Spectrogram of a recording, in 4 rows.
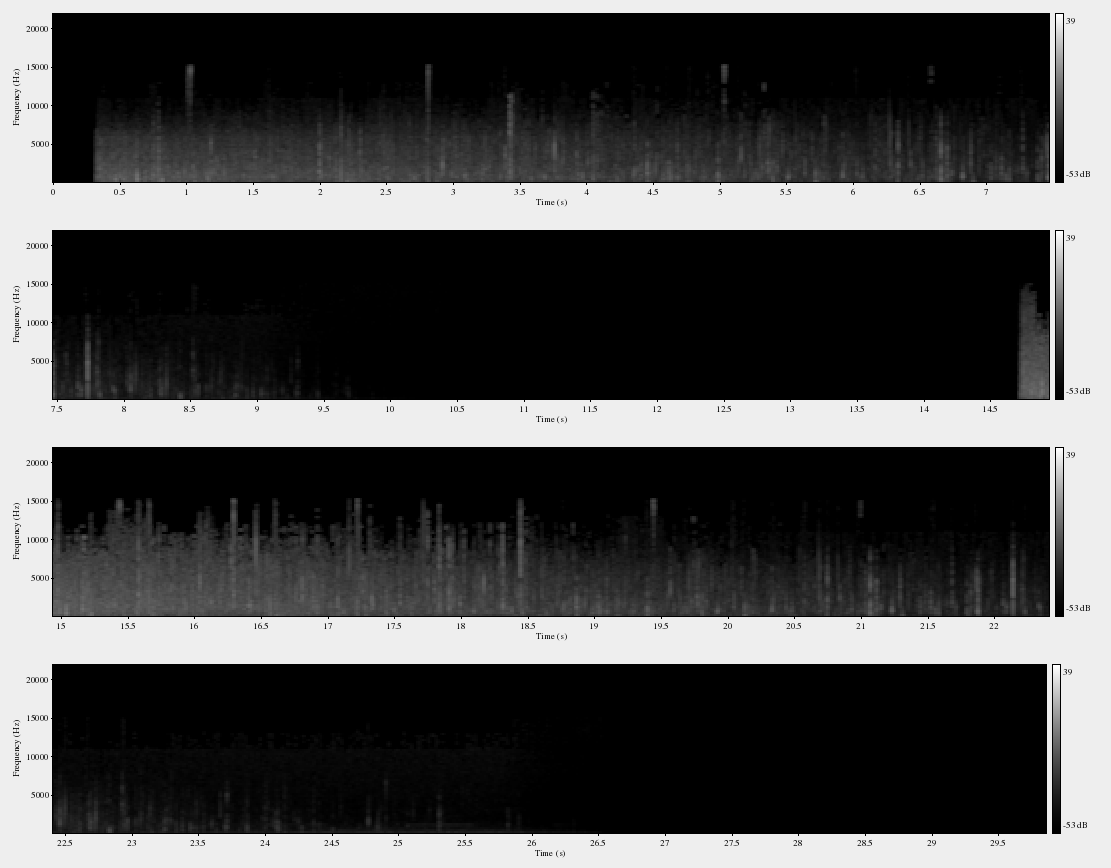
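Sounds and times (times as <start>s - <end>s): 
dirt debris, rock and sand falling: 0.3s - 9.9s, 14.7s - 25.9s.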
